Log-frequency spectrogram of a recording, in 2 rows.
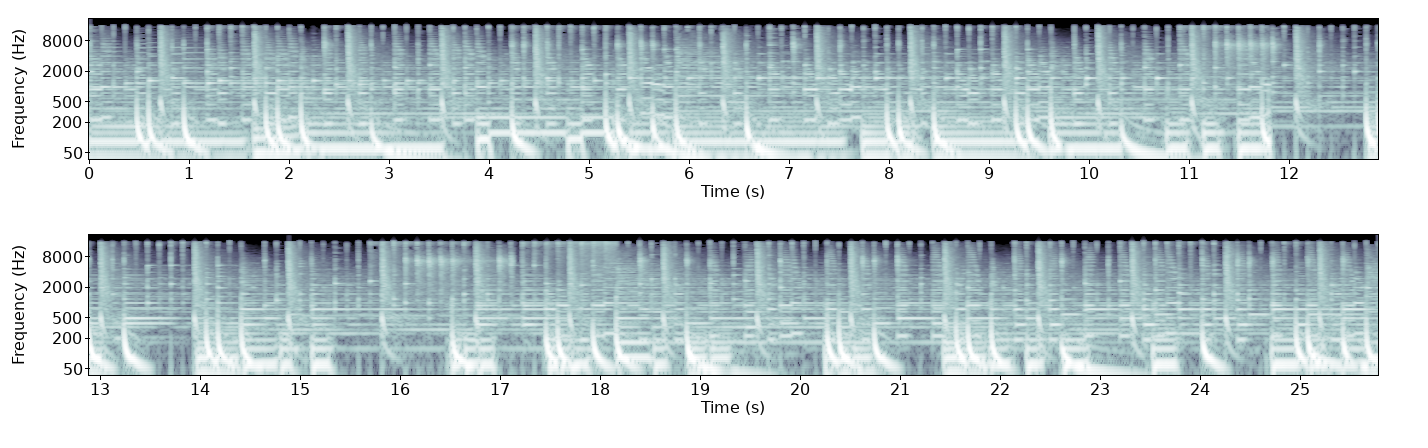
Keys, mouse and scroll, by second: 0.8-3.1 typing, 4.2 click, 5.3-8.3 drag, 8.6-9.2 scroll up 1, 10.1-10.5 scroll down 1, 11.1 click, 11.8-12.1 scroll down 1, 12.7 click, 13.9 click, 14.7 click, 16.1-16.6 scroll up 1, 16.6 click, 17.1 scroll down 1, 17.4 middle click, 19.3 click, 19.6-20.3 scroll down 1, 21.1 click, 22.6 click, 23.4 click, 24.1 click, 25.4 0.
